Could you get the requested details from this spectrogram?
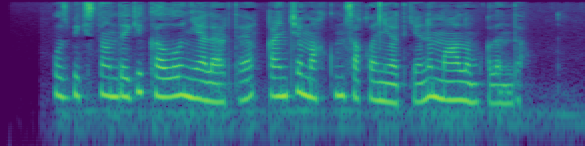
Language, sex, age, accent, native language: Uzbek, female, 19-29, Namangan, Uzbek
